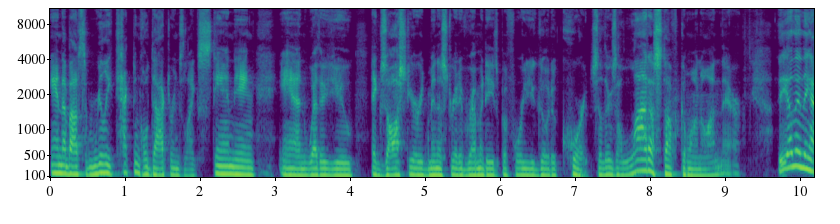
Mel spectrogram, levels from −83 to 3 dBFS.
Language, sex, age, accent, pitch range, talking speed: English, male, 40-59, American, 125-155 Hz, 190 wpm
